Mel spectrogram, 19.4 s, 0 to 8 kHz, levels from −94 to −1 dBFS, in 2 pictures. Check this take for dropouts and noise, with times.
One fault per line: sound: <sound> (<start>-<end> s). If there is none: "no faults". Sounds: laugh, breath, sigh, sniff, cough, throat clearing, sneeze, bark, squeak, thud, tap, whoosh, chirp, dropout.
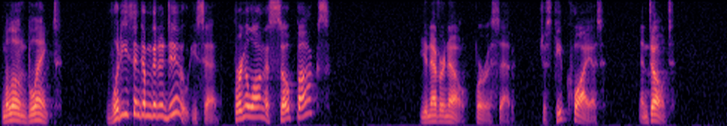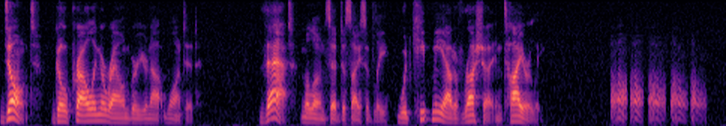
sound: laugh (17.8-19.1 s)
